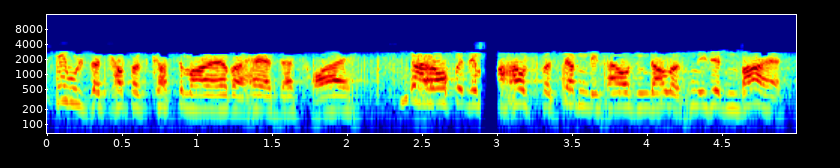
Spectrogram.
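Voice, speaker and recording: An actor playing a manic, high-strung estate agent in an old-time radio comedy, excitable and theatrical. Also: male voice, rapid-fire. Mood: agitated. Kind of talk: 1940s-50s American radio comedy acting. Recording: tinny, hissy old radio recording.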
